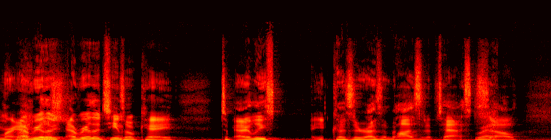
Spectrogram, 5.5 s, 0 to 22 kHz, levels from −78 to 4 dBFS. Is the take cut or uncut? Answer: cut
